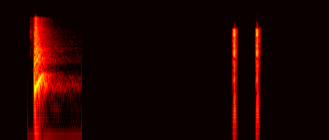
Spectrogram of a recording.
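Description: Edited-in outro sound effects: a short pop that glides up in pitch, then near the end a quick double mouse click as the animated cursor clicks the Subscribe button.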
